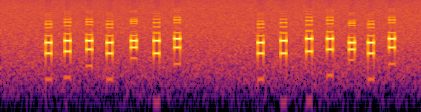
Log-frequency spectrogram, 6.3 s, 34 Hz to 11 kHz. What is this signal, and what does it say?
DTMF, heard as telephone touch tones, dialled by hand, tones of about 90 ms. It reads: 158102# 126971#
